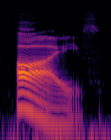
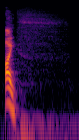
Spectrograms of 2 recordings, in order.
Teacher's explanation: eyes has a long vowel sound, eyes, while ice has a short vowel sound. And that's because diphthongs, including the diphthong I, are pronounced long or short depending on the sound that follows them.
